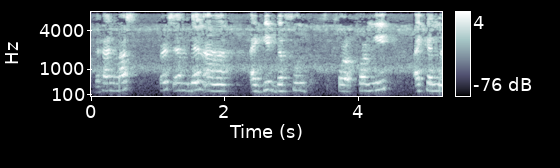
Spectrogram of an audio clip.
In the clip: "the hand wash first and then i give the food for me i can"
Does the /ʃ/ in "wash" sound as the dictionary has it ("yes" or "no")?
no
